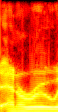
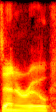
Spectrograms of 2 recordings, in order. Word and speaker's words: Enel: I mean, it's said Eneroo in the Funimation thing, and that was just all screwed up, and it's pronounced Enel, but whatever.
